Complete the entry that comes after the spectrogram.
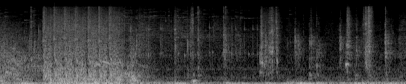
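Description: Rapid MG 42 machine gun fire from the Wolfenstein game, played in the Brutal Wolfenstein mod of Escape From Castle Wolfenstein: a loud, continuous burst at first that breaks into sparser sharp shots and clinks, with no talk over it.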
